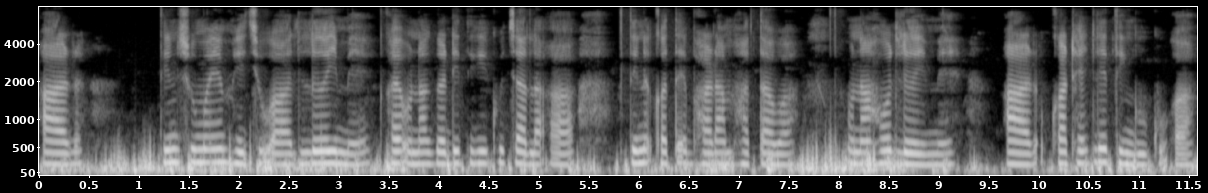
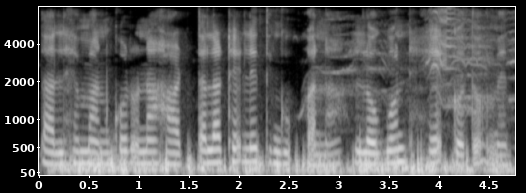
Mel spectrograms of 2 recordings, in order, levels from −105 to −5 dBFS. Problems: background conversations at intervals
